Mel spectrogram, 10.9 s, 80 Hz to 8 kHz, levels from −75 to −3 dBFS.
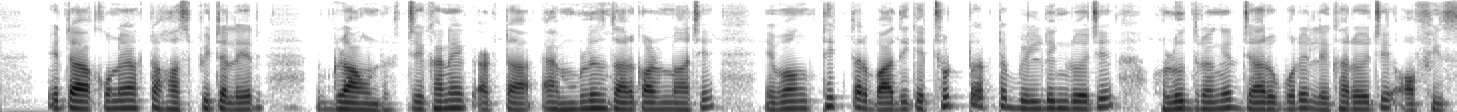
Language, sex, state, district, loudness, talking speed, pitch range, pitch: Bengali, male, West Bengal, North 24 Parganas, -19 LUFS, 155 wpm, 130-155 Hz, 140 Hz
